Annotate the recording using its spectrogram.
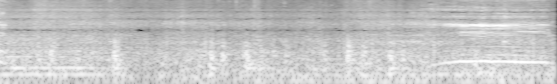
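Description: Inside a cargo truck's cab while driving: the engine runs under a steady wash of road noise, and its low hum fades about a second in. A short held tone sounds near the end.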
